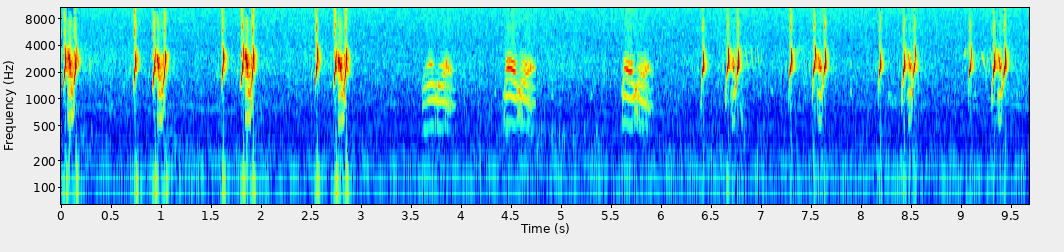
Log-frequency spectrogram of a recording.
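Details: Quail's quick three-note calls repeat through the stretch, broken midway by lower buzzy, rasping notes, over a constant low hum.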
